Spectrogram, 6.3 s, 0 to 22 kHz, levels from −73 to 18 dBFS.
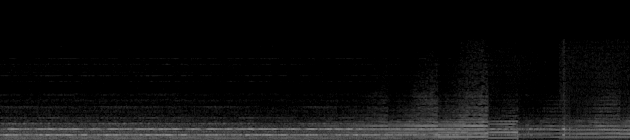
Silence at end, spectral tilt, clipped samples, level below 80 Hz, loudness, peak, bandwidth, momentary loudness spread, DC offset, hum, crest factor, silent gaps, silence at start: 0 s; -3 dB/octave; under 0.1%; -52 dBFS; -30 LUFS; -18 dBFS; 16 kHz; 7 LU; under 0.1%; none; 12 dB; none; 0 s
